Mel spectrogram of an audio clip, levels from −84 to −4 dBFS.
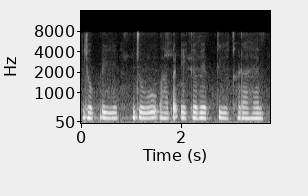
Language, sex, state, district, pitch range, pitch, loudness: Hindi, female, Uttar Pradesh, Shamli, 175-185 Hz, 175 Hz, -16 LUFS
